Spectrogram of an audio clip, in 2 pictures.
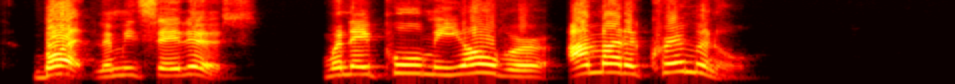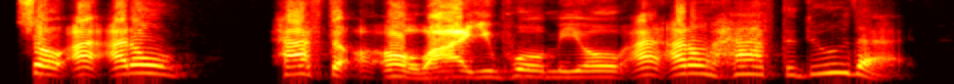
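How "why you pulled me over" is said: put-on hostile tone. Describing being pulled over by undercover police, acting out a mock-hostile question. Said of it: "Now I'm coming with hostility".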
